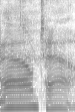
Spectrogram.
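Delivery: slow quiet drawn-out echo; soft echo. Pretend. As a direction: echo it softly and slowly. Echoing partner in odd voice.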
